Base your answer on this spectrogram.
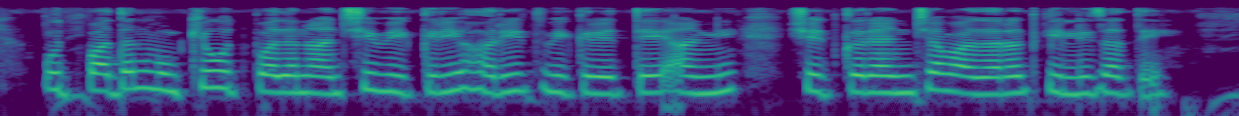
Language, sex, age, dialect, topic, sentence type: Marathi, female, 18-24, Varhadi, agriculture, statement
